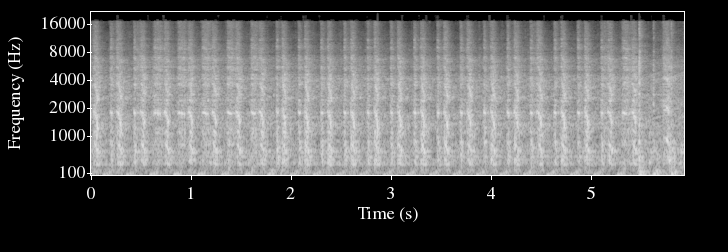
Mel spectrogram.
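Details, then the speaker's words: Buell Blast, before a manual choke cable was fitted (auto enricher not working): the starter cranks steadily at about two compression pulses a second but never catches; it won't start without a choke or starter fluid. "Okay, again, I want to show that this bike won't start unless it's got either an auto choke or a spritz of engine starter fluid."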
